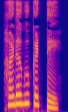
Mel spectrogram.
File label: "ಹಡಗುಕಟ್ಟೆ", Kannada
